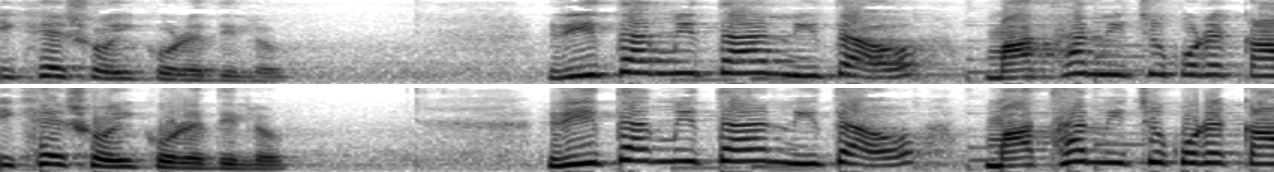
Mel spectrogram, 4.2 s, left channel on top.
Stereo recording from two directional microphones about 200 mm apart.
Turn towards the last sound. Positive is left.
turn(degrees=-45)  # may be behind; listen again after turning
